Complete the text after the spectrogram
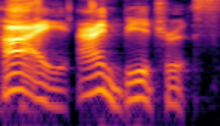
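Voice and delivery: comic puppet-style voice with American accent. Restarting an introduction, the speaker greets the listener in an American Muppet-like voice. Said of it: "Is Beatrice an American and like a member of the Muppets".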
